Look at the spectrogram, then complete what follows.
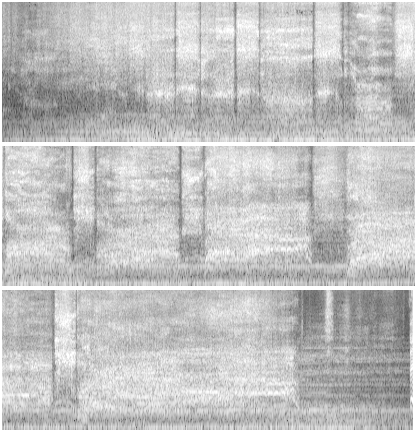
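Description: Deep, guttural troll sounds from the film's two main characters, Vore and Tina, go on almost continuously as grunts and groans, with breathy gasps and short pauses between bursts. They are loud over a low rumbling background.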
